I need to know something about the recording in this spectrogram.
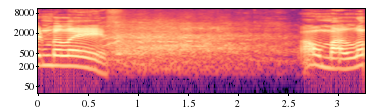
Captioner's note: audience laughing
